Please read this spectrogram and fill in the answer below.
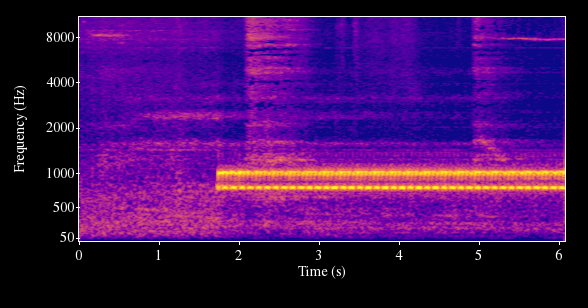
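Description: A station platform's electronic bell starts ringing about two seconds in: a loud, rapidly pulsing two-note ring that keeps going. Before it there is only low rail-yard rumble.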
